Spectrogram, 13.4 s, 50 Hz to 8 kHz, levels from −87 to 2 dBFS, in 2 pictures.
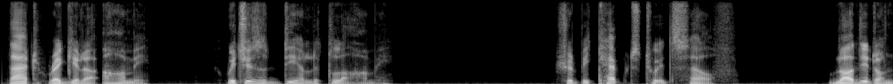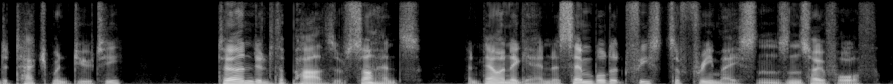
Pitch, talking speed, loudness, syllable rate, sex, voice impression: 100 Hz, 165 wpm, -23 LUFS, 5.5 syllables/s, male, very masculine, very adult-like, slightly thick, fluent, slightly cool, sincere, reassuring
